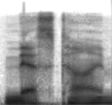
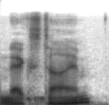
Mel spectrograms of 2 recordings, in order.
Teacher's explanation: consonant clusters are often reduced in fast speech, like saying nest time instead of next time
